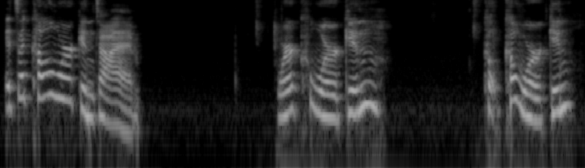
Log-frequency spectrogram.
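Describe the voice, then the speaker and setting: A woman's voice: fairly high pitch, big pitch swings, slow pace. A woman livestream host chatting casually while she draws, with a cute, bubbly anime-streamer manner and playful, informal slang.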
